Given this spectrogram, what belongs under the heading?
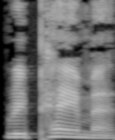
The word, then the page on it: repayment: American English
